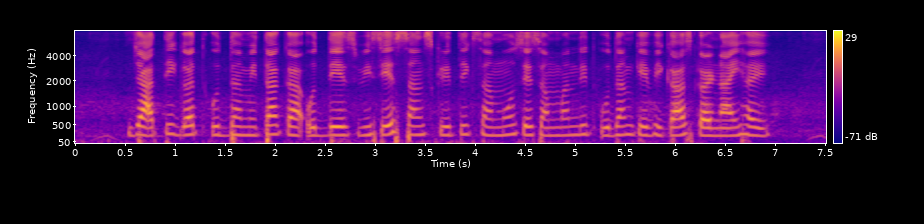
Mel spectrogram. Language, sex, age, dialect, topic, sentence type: Magahi, female, 18-24, Western, banking, statement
